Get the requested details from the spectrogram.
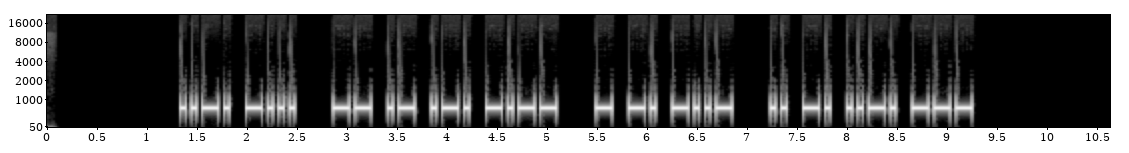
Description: Morse code, heard as a keyed tone, about 22 wpm, 700 Hz. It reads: FB MARY TNX INFO
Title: Practice QSO - Exchange 3 - More Info - 22wpm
